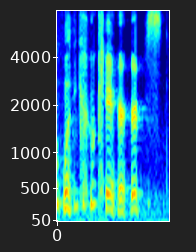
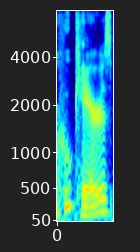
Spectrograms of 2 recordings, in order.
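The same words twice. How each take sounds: First: High and slow, laughing through it. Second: Said in the usual way. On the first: Real, not acted. Streamer laughing off work panic, laughing. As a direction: laugh it off, drawn out. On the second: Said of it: "I was like".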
